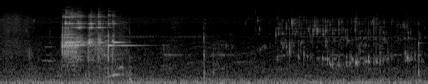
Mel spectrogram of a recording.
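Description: A drinking glass clinks against a hard surface about half a second in, then water is poured into the glass.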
